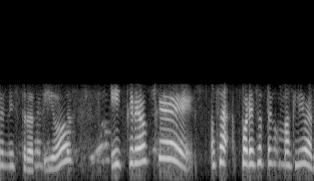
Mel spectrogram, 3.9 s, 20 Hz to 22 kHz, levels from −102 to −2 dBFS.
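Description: Speech here runs through a G.729 codec from start to finish, and the damage is plainly audible. The voice sits in a narrow telephone band of roughly 200 Hz to 3.7 kHz, so it's thin with no air on top. There's a slightly rough, synthetic edge, because the decoder rebuilds each 10 ms frame from a vocal tract filter, a pitch predictor and a handful of pulses, all of which points to an 8 kbit/s G.729-family coder. Then at about 3.43 s there's a dropout with VoIP packet loss concealed by the speech codec. About 30 ms of audio is missing, consistent with a single lost packet. The decoder fills the gap by stretching its last pitch and filter settings while turning the gain down, so you hear a brief stretched, fading smear instead of silence. Because each frame builds on the previous one, the voice stays a bit weak and off until about 3.51 s before recovering.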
